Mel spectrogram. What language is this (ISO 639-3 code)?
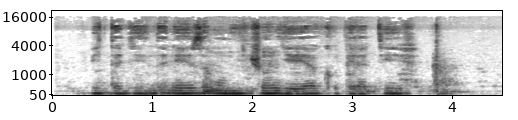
kin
